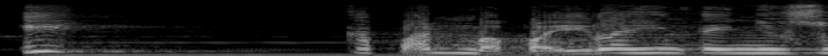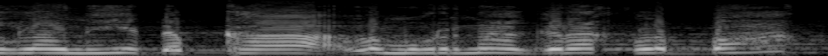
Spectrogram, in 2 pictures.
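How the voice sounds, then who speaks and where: A man's voice: very high-pitched, fairly even intonation, a little fast, voice pushed up. A man with a Sundanese accent voicing an inquisitive, concerned village mother in a folk tale, in an exclaiming, questioning manner. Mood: curious, concerned. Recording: long hall reverb with music.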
